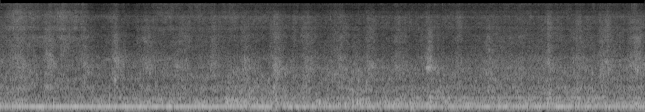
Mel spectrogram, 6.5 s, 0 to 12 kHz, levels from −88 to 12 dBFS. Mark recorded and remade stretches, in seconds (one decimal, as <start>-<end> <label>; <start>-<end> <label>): 0.0-6.5 remade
